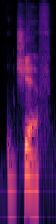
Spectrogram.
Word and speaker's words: GIF: So it's the hard G also just flows better. GIF GIF gif. Also, I'm pretty sure that if someone went around calling it GIF, then a peanut butter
